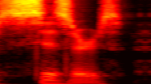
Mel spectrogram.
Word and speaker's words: scissors: letters than it needs it doesn't need the letter c as the second letter and so people sometimes Act accidentally try to pronounce the C but these are scissors when you need to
